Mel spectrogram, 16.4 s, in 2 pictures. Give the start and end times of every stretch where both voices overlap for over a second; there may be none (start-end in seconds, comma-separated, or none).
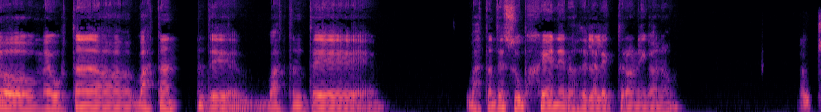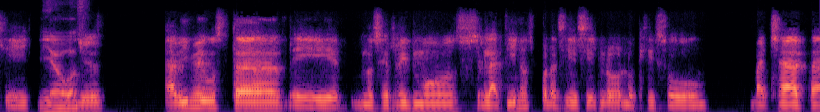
none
